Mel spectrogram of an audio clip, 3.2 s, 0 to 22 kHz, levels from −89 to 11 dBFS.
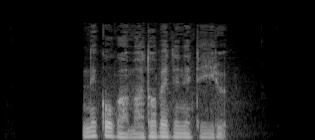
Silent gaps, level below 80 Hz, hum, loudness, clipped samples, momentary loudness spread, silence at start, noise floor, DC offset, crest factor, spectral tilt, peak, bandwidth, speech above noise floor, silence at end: none; -46 dBFS; none; -27 LUFS; under 0.1%; 9 LU; 0.8 s; -79 dBFS; under 0.1%; 22 dB; -7 dB/octave; -6 dBFS; 11 kHz; 54 dB; 0.9 s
